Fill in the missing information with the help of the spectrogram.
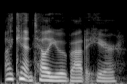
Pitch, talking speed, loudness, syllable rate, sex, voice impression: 180 Hz, 330 wpm, -17 LUFS, 8.0 syllables/s, female, feminine, adult-like, tensed, powerful, slightly hard, clear, fluent, intellectual, slightly friendly, elegant, lively, slightly strict, slightly sharp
